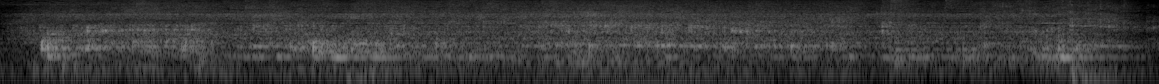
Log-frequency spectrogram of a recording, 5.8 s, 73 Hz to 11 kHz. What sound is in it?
Some water from a tap recorded on DAT (Tascam DAP-1) with a Sennheiser ME66 by G de Courtivron.
water, tap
